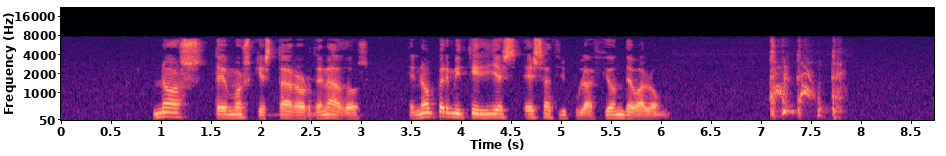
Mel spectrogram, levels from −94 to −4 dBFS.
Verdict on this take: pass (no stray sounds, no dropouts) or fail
fail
